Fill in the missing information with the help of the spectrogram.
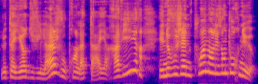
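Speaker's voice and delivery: usual speaking voice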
